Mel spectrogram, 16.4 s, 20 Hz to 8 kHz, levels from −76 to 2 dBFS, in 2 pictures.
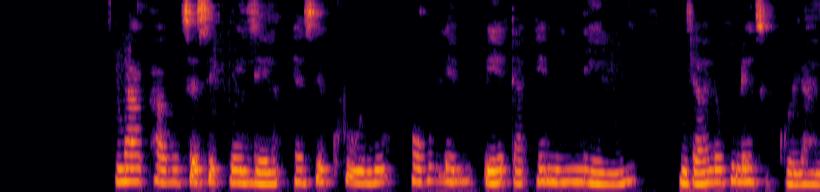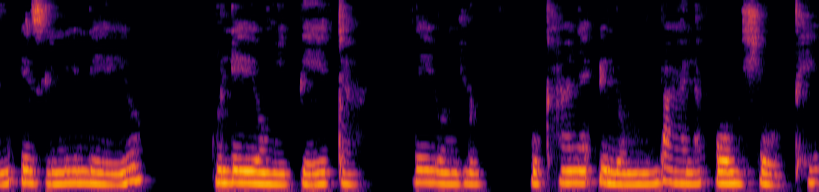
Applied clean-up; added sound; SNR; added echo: neural mask model DeepFilterNet 3.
